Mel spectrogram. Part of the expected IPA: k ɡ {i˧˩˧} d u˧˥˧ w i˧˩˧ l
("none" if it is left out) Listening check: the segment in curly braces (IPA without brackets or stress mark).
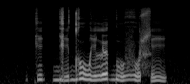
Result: i˧˩˧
